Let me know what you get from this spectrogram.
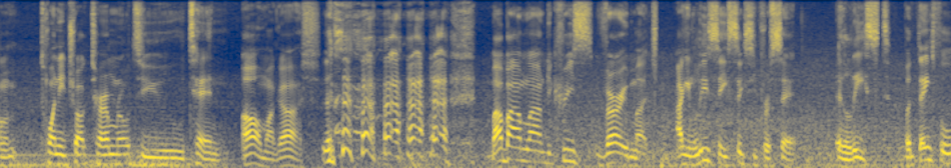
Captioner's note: laughs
